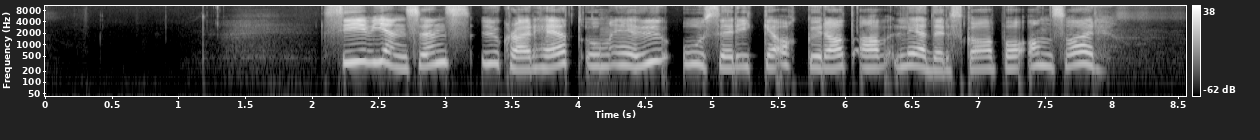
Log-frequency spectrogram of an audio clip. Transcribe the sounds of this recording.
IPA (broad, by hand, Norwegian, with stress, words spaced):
ˈsiːʋ ˈjɛnsəns ˈʉːkɽɑːɾˌheːt ˈʊm ˈeːˌʉː ˈuːsəɾ ˈɪkə ɑkʉˈɾɑt ˈɑːʋ ˈleːdəɾˌskɑːp ˈoː ˈɑnsʋɑːɾ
